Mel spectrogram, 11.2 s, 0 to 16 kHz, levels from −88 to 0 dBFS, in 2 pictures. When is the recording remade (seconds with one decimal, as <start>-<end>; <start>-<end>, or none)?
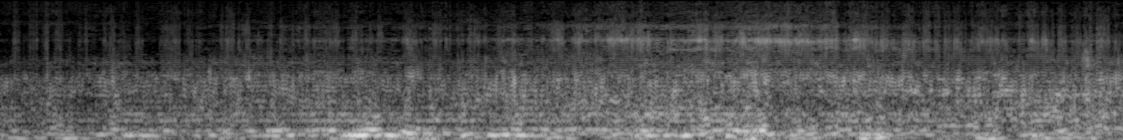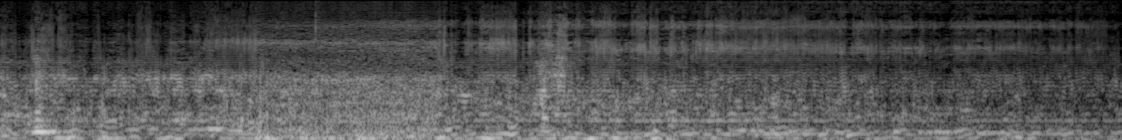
0.0-6.9; 7.8-11.2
